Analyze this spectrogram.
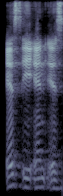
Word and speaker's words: Sans: S-A-N-S is pronounced as Sans. It's pronounced as S-O-N-Z.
